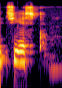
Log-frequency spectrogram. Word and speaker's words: ज्येष्ठ: तो इसका सही प्रोनाउंसिएशन होता है ज्येष्ठ, ना कि जेठ, ठीक है।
